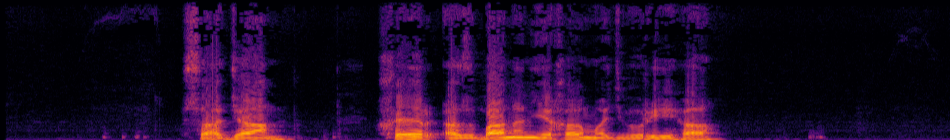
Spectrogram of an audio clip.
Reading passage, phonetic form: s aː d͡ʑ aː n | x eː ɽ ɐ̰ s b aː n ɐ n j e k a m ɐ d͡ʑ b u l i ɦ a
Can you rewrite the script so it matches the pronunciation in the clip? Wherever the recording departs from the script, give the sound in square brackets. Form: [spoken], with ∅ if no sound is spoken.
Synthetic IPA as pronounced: s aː d͡ʑ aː n | x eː [ɾ] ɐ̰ [z] b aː n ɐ n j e [x] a m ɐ d͡ʑ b u [ɾ] i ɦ a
